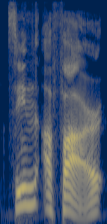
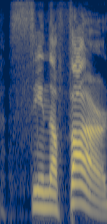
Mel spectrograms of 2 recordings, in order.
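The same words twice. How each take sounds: First: Said in the usual way. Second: Slow, louder hammed-up French accent; mock French accent. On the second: Pronouncing a legal term for viewers, exaggerated French accent. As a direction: draw it out in a showy fake French accent. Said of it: "let me use my best French accent".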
